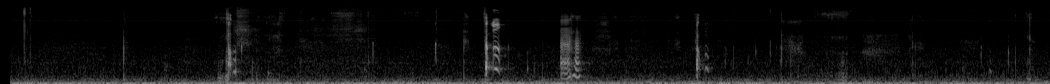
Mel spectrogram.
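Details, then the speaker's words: A few brief, sharp clicking bursts over steady low room noise: a dog's hiccups. "got the hiccups? You got the hiccups? You got the hiccups?"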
